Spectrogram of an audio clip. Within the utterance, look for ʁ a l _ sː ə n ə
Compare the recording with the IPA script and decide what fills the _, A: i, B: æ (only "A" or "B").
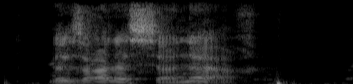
B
